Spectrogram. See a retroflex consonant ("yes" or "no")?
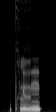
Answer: no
